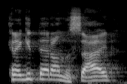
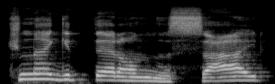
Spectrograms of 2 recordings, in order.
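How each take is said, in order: First: It is said at a normal conversational speed. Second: It is said slowly and deliberately. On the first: "First time, normal speed" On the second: "Second time, slow"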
